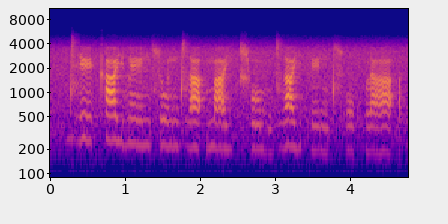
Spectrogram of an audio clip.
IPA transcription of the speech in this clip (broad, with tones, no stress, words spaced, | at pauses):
d͡ze˥˧ kʰa˥˧jlẽ˧nso˧n d͡za˨ʔma˨˩jt͡ɕʰɔ̃˨˩m d͡za˥˧jhe˨˩ŋt͡sʰo˨k̚ la˨ʔ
